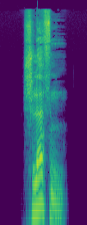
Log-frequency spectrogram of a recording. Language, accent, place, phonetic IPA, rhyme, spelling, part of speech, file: German, Germany, Berlin, [ˈʃlœfn̩], -œfn̩, schlöffen, verb, De-schlöffen.ogg
- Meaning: first-person plural subjunctive II of schliefen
